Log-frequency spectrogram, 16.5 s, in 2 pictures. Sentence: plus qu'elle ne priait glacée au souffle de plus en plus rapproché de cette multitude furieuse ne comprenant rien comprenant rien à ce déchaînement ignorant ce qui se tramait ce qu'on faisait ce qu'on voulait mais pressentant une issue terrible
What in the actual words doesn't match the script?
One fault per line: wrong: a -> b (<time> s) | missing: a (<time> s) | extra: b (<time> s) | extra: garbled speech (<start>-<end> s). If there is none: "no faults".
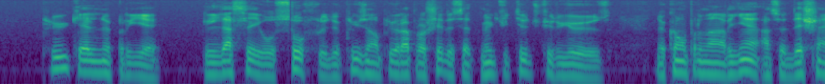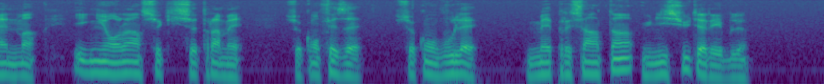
missing: comprenant rien (7.6 s)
